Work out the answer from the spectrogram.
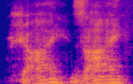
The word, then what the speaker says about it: xi: Xi is how that's pronounced commonly.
